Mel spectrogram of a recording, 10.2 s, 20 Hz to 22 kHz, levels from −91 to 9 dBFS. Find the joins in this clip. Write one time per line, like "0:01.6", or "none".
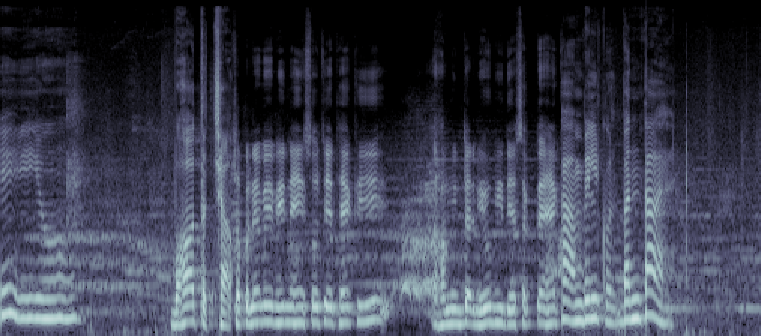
0:03.1
0:07.4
